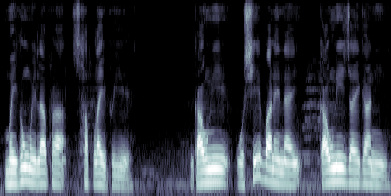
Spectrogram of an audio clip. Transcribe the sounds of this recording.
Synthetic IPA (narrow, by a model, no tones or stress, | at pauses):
mɯjɡɔŋmɯjlapʰɾasapʰlajpʰɯje | ɡawniɔsebanenajɡ̥awnizajɡani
